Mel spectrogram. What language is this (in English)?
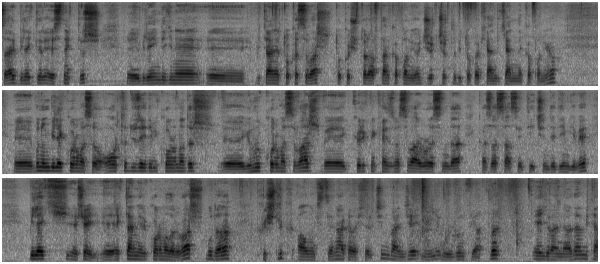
Turkish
